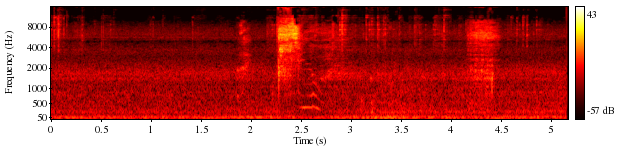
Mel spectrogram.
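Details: Single sneeze while driving home from a trip, partly masked by loud steady car engine and road noise.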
